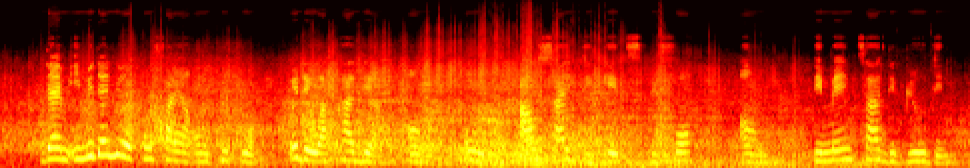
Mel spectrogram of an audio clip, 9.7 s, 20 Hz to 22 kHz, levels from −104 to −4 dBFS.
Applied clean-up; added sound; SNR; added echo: none; Aircraft; 5 dB; none.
